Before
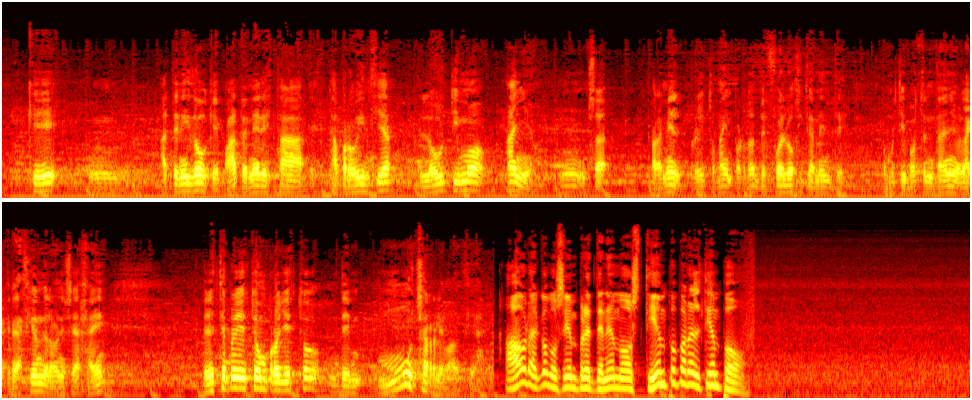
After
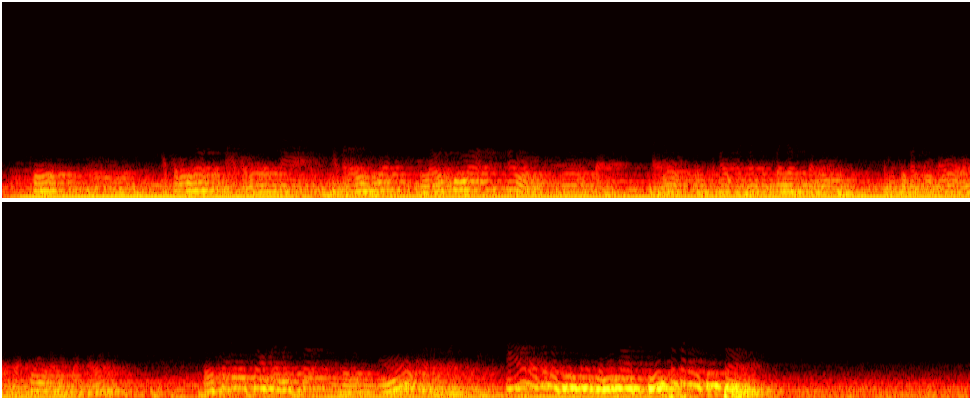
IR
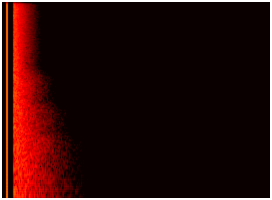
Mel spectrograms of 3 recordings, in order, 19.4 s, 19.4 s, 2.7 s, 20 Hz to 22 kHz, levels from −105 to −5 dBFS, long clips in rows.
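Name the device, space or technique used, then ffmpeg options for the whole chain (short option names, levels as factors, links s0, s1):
club heard from the street: -filter_complex "[0:a]alimiter=limit=0.126:level=0:latency=1:release=21,lowpass=f=150:w=0.5412,lowpass=f=150:w=1.3066[s0];[1:a]atrim=start_sample=2205[s1];[s0][s1]afir=irnorm=-1:irlink=0,volume=1.88"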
